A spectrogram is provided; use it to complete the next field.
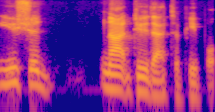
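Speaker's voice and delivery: plain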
